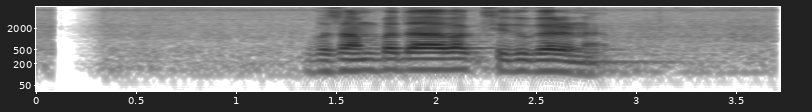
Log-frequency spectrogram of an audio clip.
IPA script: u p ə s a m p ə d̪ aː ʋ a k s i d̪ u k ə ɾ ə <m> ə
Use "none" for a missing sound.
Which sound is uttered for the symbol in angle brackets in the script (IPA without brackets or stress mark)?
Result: n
